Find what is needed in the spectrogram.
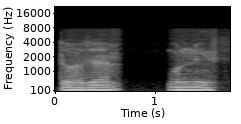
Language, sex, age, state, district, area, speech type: Hindi, male, 18-30, Rajasthan, Jodhpur, rural, spontaneous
